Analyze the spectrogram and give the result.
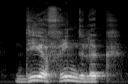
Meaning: animal-friendly, harmless to animals, heedful of animal welfare
- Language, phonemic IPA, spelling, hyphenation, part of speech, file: Dutch, /ˌdiːrˈvrin.də.lək/, diervriendelijk, dier‧vrien‧de‧lijk, adjective, Nl-diervriendelijk.ogg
